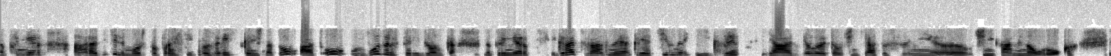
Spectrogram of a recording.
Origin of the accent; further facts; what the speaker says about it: Belarus; moved away as an adult; now in Australia; Я приехала из Беларуси. Мы уже живем 15 лет в Австралии. Приехали в 2008 году.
